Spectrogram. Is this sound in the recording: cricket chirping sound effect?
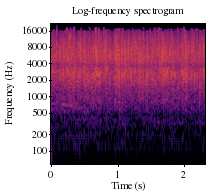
no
